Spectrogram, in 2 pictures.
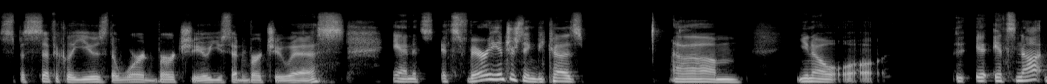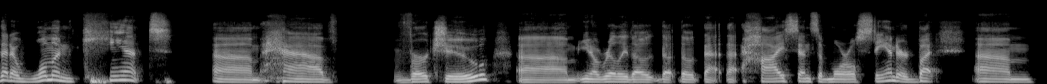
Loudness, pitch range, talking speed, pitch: -22 LUFS, 115-145 Hz, 115 wpm, 125 Hz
